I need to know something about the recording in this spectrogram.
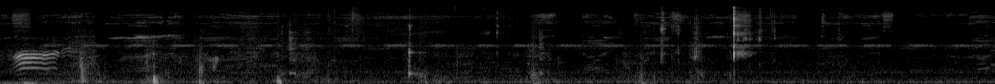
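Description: Glass clinks softly as it is handled nearby.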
